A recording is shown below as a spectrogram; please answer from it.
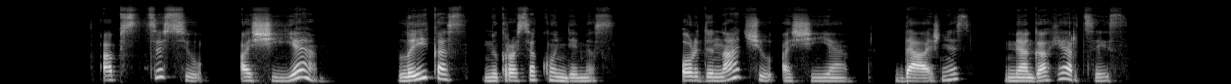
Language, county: Lithuanian, Tauragė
